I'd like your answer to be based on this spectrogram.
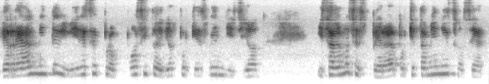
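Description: A man talks through faith and dating advice in a casual, animated way. His voice is husky yet strikingly bright and forceful, and he drops jokey asides as he goes. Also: high voice, low-quality recording. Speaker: guest. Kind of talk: casual faith-based podcast talk.

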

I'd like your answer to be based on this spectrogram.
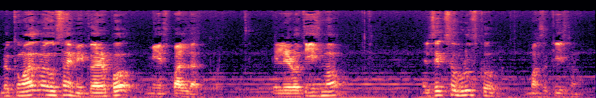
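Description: A young man in his twenties introduces himself as a guest, listing his answers slowly and plainly. He is recorded far from the mic in a roomy, echoing space. Faint music plays underneath. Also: mid-range voice, dark tone. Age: 20s. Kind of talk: casual self-introduction.

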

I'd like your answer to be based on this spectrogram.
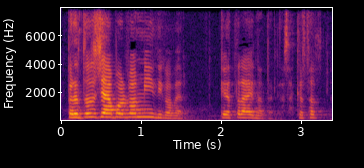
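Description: Mexican woman in her 30s chatting casually, kinda high voice, thinks out loud w lots of fillers. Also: fast talker. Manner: reflective, rambling with many fillers. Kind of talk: casual group chat.

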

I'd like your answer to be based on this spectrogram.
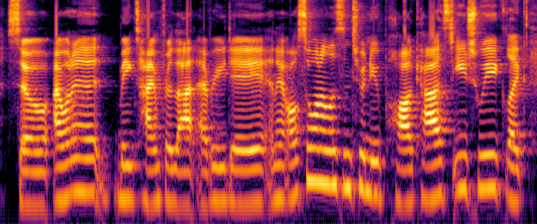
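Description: A woman in her 20s hosts a casual solo podcast, talking through her plans in a low-ish, slightly bright voice at a brisk pace. Allergies leave her a bit nasal and stuffy, and she rambles with plenty of "um" and "like".

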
